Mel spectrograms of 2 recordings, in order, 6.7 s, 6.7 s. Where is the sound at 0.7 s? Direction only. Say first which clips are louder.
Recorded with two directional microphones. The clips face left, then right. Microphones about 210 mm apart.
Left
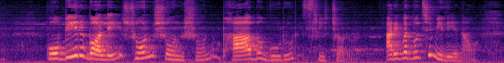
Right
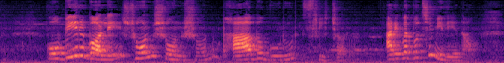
Left 9 dB; 50° left (ahead or behind).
